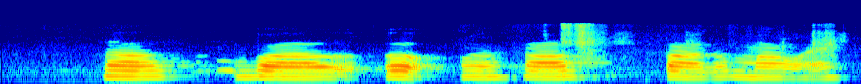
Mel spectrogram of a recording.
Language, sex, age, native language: Icelandic, female, 10, German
